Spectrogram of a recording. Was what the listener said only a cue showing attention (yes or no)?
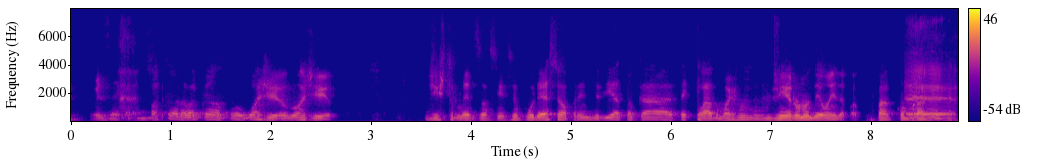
no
